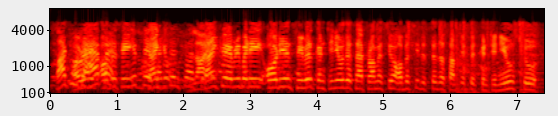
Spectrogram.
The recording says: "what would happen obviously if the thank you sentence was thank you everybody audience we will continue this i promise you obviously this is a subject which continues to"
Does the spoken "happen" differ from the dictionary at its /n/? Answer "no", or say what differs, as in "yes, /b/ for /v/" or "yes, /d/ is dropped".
yes, /n/ is dropped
